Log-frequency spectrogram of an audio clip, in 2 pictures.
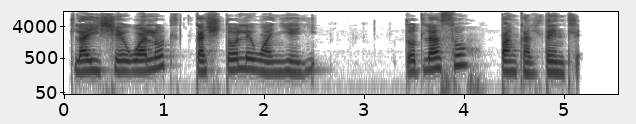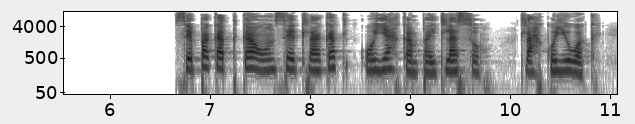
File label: nahuatl guerrero tlapa; the bible league nt drama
